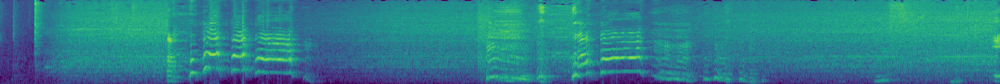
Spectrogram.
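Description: Hair dryer switching on just after the start and blowing through the hose into a fabric bonnet attachment, a steady rushing hiss that dips about three seconds in and then slowly grows louder. A man laughs over it twice.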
